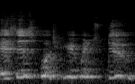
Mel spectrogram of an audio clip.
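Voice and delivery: very high, hushed, soft awful alien voice. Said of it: "worst alien impression I've ever done".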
